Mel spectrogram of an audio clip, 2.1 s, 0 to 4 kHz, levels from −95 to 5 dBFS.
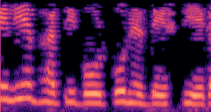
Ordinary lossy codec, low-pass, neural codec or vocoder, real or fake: none; 3.6 kHz; none; real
